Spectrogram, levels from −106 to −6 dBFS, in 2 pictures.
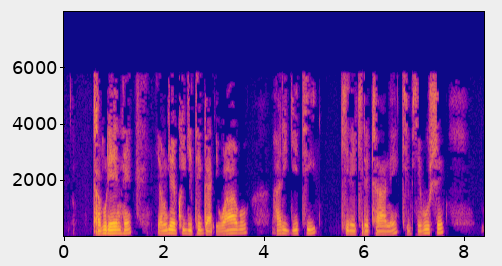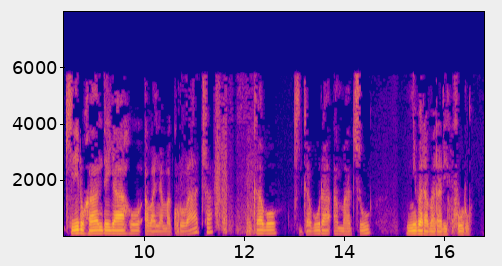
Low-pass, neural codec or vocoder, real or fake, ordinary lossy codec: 7.2 kHz; none; real; MP3, 24 kbps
